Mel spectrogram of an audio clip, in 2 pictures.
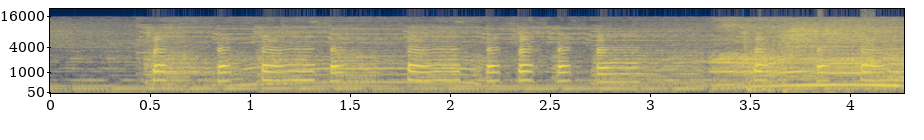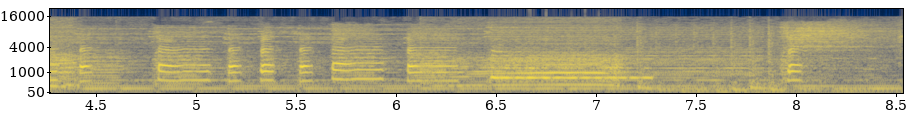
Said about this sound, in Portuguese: Chegou, cadê a vaca? Cadê a... Onde está a vaca?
